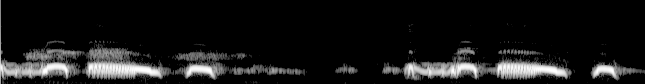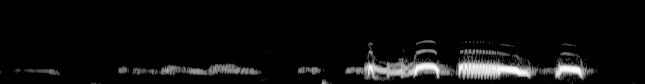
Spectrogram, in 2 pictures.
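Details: Lure spotted dove cooing to provoke wild doves: three repeated phrases, each of a few rounded, arched coos followed by a long, throaty drawn note and a short closing coo, separated by quiet murmuring.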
